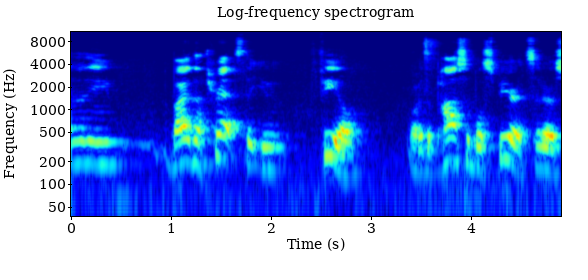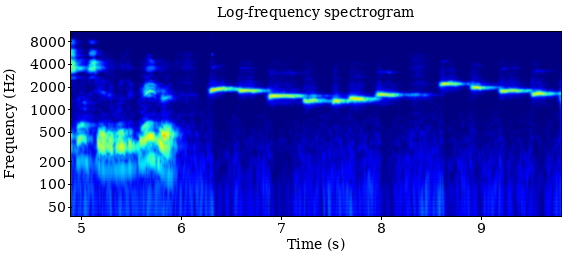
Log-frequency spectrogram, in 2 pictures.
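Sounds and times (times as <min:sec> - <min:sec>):
speech: 0:00.0 - 0:06.1
person whistling a tuneless melody: 0:06.3 - 0:09.7.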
